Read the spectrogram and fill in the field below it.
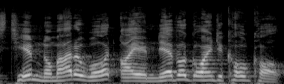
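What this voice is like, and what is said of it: Attempted British accent sounding Australian. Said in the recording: “in a very nice, proper, British, lovely accent ... Actually, that's Australian. I can't do British.”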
